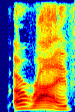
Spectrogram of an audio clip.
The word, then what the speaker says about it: arrive: Arrive is also stressed on the second syllable.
